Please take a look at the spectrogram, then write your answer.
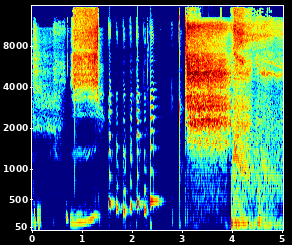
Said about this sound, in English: That's the sound of the mail bag.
